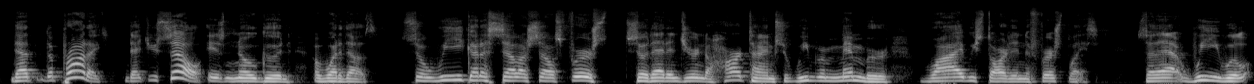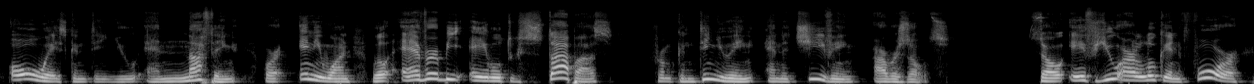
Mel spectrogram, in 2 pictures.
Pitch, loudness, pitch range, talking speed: 145 Hz, -22 LUFS, 130-175 Hz, 155 wpm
